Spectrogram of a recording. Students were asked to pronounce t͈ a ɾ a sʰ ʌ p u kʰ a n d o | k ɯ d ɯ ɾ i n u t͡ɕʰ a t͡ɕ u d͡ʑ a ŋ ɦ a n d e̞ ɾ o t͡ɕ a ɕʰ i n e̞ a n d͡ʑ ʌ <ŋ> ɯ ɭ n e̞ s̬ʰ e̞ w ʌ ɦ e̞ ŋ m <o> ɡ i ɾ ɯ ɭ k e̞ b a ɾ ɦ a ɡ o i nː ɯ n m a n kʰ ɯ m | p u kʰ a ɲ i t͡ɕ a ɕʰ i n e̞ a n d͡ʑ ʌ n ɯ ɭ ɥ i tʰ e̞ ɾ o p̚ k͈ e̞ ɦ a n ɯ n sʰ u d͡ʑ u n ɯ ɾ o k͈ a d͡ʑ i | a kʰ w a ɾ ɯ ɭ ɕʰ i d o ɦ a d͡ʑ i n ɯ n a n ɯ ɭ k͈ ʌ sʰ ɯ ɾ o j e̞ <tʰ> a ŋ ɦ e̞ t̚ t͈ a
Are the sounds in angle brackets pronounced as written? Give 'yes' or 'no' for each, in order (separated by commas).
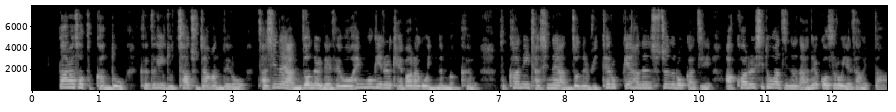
no, no, no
